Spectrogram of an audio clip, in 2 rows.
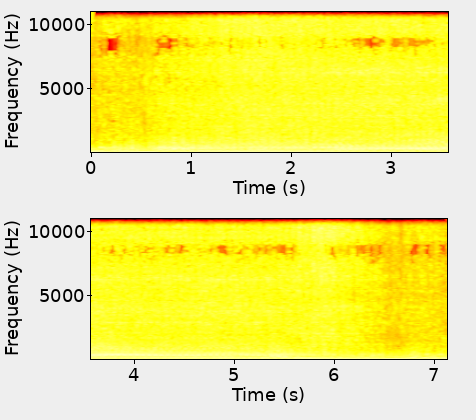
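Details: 2004 Dodge Ram 1500 Hemi 5.7 V8 after muffler and resonator delete, straight pipe fitted. Loud, deep idle rumble rises smoothly with each blip and settles back evenly; healthy engine with a loud straight-pipe exhaust.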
